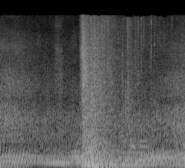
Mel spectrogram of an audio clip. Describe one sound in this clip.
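A car thumps over a curb.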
